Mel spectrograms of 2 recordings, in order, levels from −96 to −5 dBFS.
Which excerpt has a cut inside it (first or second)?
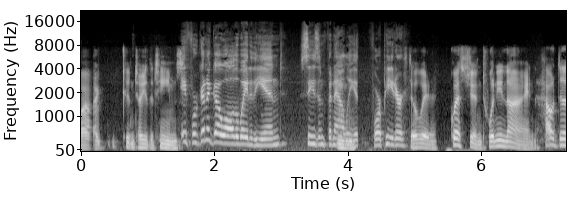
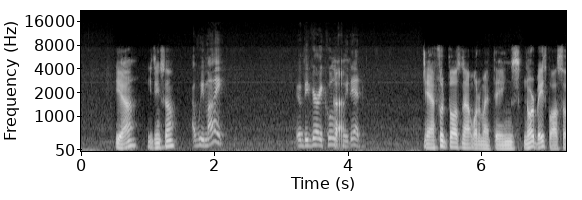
first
